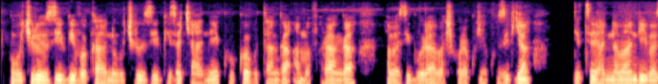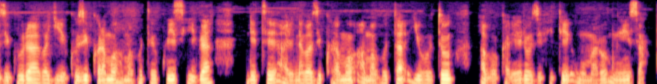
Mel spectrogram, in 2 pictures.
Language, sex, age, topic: Kinyarwanda, male, 36-49, finance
